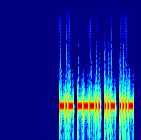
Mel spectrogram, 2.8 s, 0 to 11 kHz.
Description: Morse code, heard as a keyed tone, about 40 wpm, 690 Hz. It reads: K8UV
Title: USA Call Signs - 2x Character Spacing - 40wpm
